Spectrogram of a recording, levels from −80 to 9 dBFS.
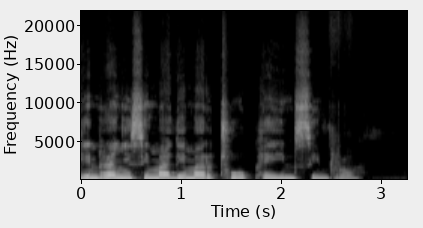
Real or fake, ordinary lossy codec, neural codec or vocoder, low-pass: fake; none; codec, 44.1 kHz, 7.8 kbps, Pupu-Codec; none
